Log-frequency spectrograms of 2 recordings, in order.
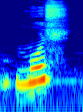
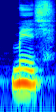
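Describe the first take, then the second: First: The word is said with an 'u' vowel. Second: The word is said with an 'i' vowel. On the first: "Pengucapannya beda" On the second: "Pengucapannya beda"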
